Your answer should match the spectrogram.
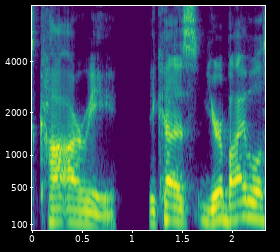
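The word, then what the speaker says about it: כָּאֲרִי: And this word is pronounced Ka'ari. That's the word that means like a lion. Ka'ari.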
